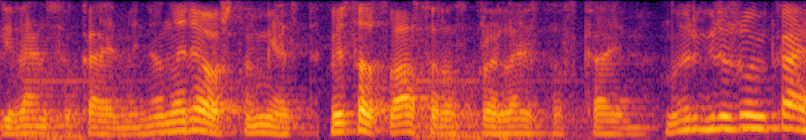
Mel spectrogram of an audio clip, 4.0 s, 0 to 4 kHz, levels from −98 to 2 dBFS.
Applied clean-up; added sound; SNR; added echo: none; Organ; 18 dB; none.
